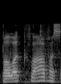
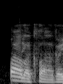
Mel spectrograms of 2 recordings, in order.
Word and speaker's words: balaclava: those under like bullet bullet clovers i'm going to look at how you pronounce it now balaclava you're right is it shows how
